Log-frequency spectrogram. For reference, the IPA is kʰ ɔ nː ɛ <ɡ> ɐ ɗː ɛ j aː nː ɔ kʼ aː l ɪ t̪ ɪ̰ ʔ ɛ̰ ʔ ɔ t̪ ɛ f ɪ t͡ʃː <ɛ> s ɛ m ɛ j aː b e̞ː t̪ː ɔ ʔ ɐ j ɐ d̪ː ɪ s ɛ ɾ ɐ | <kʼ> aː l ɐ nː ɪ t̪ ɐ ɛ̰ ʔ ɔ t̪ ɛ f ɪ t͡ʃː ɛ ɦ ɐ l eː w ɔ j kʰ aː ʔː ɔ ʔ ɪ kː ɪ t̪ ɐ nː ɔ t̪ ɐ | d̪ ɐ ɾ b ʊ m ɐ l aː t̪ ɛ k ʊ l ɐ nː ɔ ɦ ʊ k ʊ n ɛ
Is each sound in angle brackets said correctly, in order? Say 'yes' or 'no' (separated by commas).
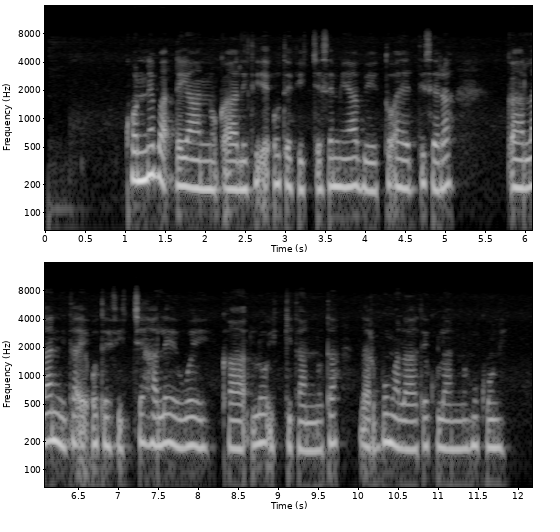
no, yes, yes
